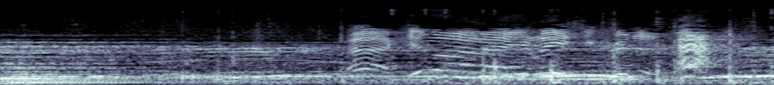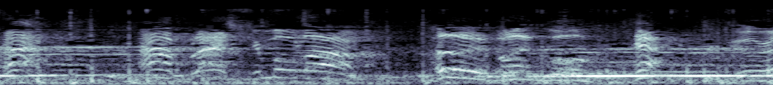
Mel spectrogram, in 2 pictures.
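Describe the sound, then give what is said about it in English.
A herd of cows being driven to Dodge City moos and bellows in overlapping calls, steady throughout, with hooves clattering and other animal noises mixed in underneath. “These are my cows, and I gotta get them to Dodge City before Toby Tyler drives his in.”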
